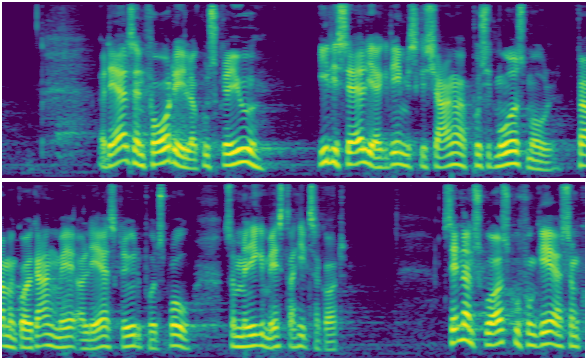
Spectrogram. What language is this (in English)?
Danish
